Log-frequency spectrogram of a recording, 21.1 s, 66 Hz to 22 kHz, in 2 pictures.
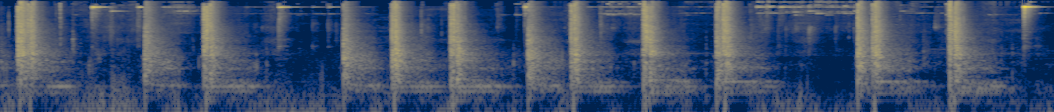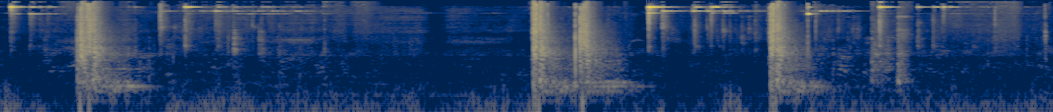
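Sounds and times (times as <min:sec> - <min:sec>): gunshots with ringing echo: 0:00.0 - 0:00.8, 0:01.4 - 0:02.6, 0:03.4 - 0:07.8, 0:08.6 - 0:10.2, 0:11.3 - 0:12.1, 0:15.8 - 0:17.1, 0:18.2 - 0:18.9.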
